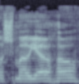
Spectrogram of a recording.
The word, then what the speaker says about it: Shmo Yoho: So a lot of y'all might know us from our YouTube channel, Shmo Yoho, accent on the yo.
